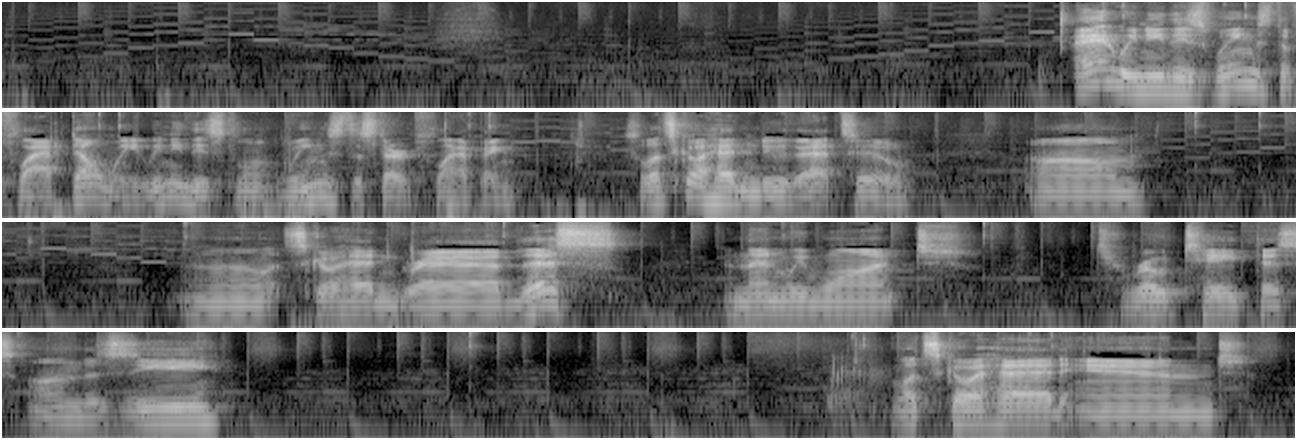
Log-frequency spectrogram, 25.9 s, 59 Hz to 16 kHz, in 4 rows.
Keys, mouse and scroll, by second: 4.3 scroll down 4, 5.5 right click, 6.1 right click, 6.5 ctrl+Tab, 6.9 right click, 7.7 ctrl+Tab, 8.9 shift+right click, 10.6-12.4 drag, 12.7-13.8 drag, 14.8 i, 16.8-17.8 drag, 19.4-21.7 drag, 24.5 right click.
